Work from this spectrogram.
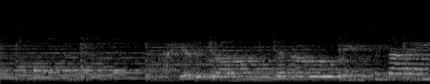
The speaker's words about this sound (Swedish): Hör ni den subtila mixningen? Att det är ett litet eko på det så att det låter som att det är i ett övergivet köpcentrum det här.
